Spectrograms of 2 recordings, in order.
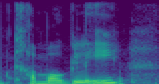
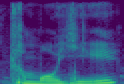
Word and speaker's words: Camogli: Our choices were Genoa, Sori, Camogli, which I was pronouncing the entire time Camogli, but it's Camogli.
